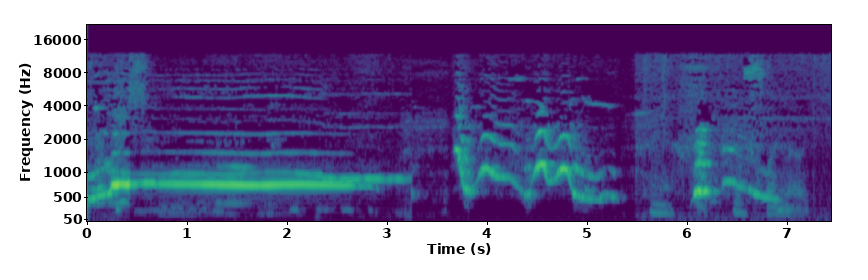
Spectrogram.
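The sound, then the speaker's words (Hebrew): Jackals howl: one long, steady wail, then a pause before wavering, rising-and-falling cries, ending with a shorter sliding howl. No other sounds compete. “מילא התנים”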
